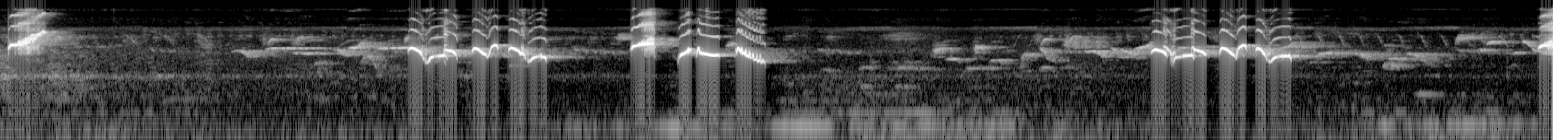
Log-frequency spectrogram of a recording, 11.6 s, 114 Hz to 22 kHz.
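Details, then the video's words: Oriental magpie-robin (kacer) singing in morning sunlight: bursts of loud whistled, looping notes around 2-4k with harmonics, delivered in short phrases of four or five notes separated by quiet pauses; faint low hum beneath. "SINAR MATAHARI PAGI SANGAT AMPUH MEMBUAT KACER LEBIH GACOR"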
